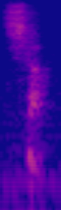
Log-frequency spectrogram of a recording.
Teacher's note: en la africada primero se cierra o sea se produce una oclusión y luego se van a mantener ahí un poquito de fricción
